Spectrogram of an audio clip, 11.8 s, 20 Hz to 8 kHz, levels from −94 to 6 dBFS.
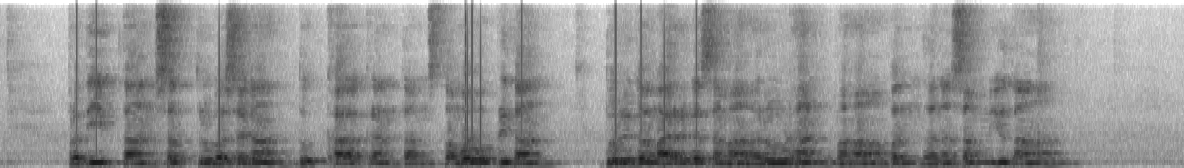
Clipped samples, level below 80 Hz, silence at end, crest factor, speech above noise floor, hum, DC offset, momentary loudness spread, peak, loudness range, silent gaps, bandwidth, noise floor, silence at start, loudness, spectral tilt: under 0.1%; -54 dBFS; 1.05 s; 14 dB; 30 dB; none; under 0.1%; 8 LU; 0 dBFS; 3 LU; none; 8 kHz; -43 dBFS; 0.05 s; -13 LUFS; -4 dB/octave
